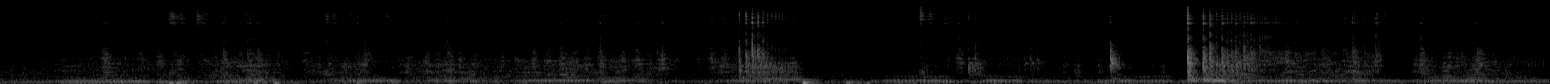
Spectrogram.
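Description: Domestic cat purring steadily while a ping pong ball clicks and rolls around a bathtub, with light scratching of paws. The sharpest knocks of the ball come about halfway through and again about three-quarters through.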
